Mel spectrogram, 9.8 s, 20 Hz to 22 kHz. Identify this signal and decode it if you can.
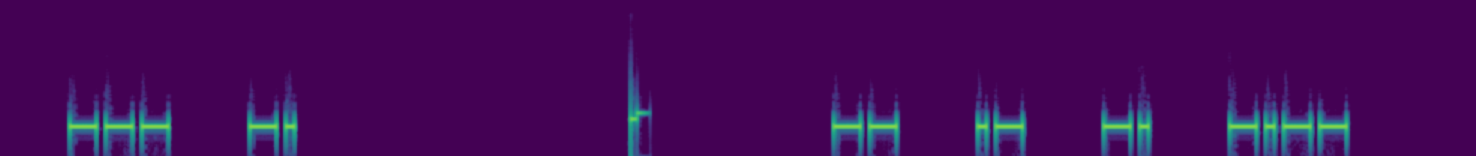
Morse code, heard as a keyed tone, about 20 wpm, spaced as for 11 wpm, 700 Hz. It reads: ON MANY
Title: 3x Character Spacing - Top 100 Words - 20wpm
